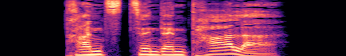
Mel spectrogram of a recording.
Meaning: 1. comparative degree of transzendental 2. inflection of transzendental: strong/mixed nominative masculine singular 3. inflection of transzendental: strong genitive/dative feminine singular
- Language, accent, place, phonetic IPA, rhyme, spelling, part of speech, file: German, Germany, Berlin, [tʁanst͡sɛndɛnˈtaːlɐ], -aːlɐ, transzendentaler, adjective, De-transzendentaler.ogg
